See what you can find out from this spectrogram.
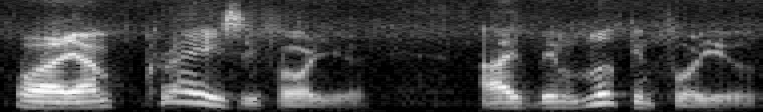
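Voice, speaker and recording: An actor playing a cold, mocking killer in an old radio drama. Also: male voice, mid-range voice, wildly swooping pitch, slow, a little mellow, heavily acted. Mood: mocking menace. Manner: sly, mocking, threatening. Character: menacing, smooth Mexican male killer, mocking and cold. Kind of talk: 1940s-50s radio drama acting.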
